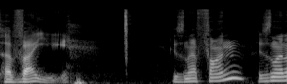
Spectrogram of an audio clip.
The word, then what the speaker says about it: Hawaii: Hawaii this is uh actually pronounced havayi if you want to get technical CU they do not have a w in their alphabet they just have a a a v so yeah it's actually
